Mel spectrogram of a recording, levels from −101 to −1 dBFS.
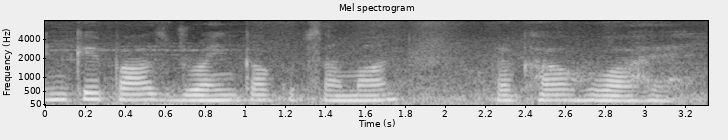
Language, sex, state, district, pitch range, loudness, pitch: Hindi, female, Chhattisgarh, Raipur, 180-200 Hz, -16 LUFS, 185 Hz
